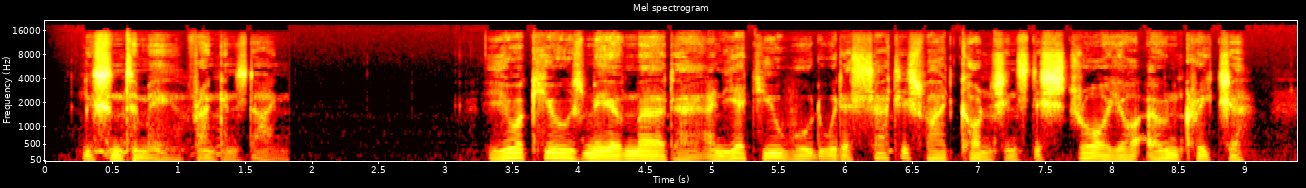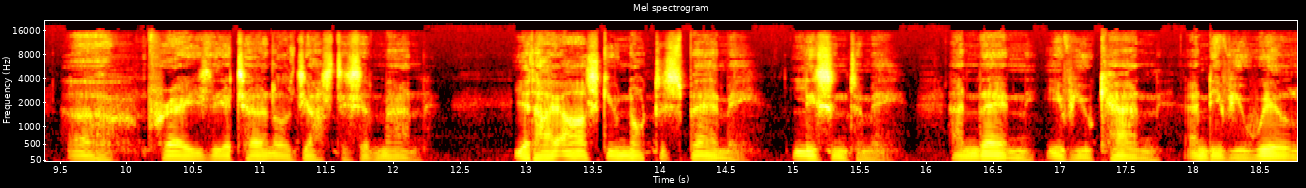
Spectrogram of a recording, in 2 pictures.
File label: Audiobook; Liverpool; Versatile and Earthy; 30-40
